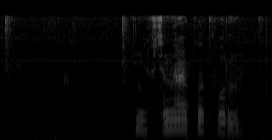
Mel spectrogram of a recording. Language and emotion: Russian, neutral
